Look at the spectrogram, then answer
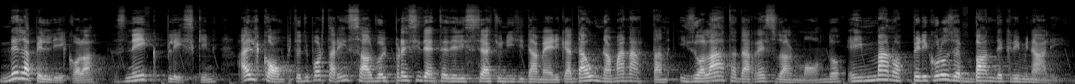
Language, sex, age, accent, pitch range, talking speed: Italian, male, 20-39, native, 120-190 Hz, 180 wpm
